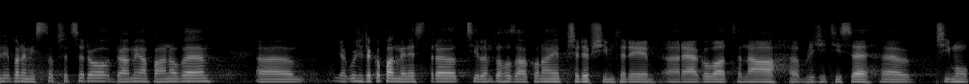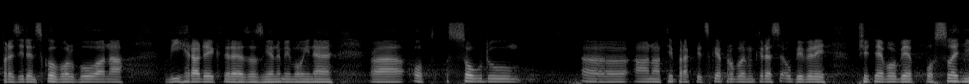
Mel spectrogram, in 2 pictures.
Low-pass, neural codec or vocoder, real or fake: 7.2 kHz; codec, 24 kHz, 0.9 kbps, DualCodec; fake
